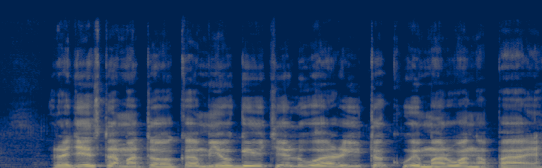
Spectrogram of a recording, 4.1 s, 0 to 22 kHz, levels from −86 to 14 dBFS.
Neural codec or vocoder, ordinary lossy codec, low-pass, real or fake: vocoder, 48 kHz, 128 mel bands, Vocos; none; 19.8 kHz; fake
